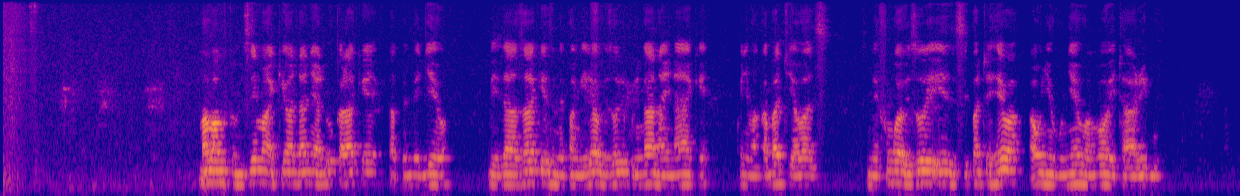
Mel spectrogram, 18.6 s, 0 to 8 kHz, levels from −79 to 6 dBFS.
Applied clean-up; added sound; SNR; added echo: none; none; none; none.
